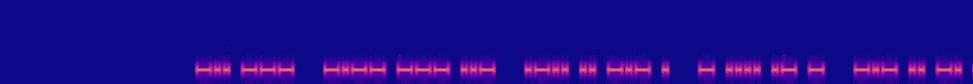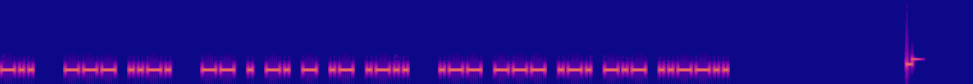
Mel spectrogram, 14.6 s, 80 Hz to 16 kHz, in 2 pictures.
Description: Morse code, heard as a keyed tone, about 36 wpm, 700 Hz. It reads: DO YOU LIKE THAT KIND OF MENTAL WORK?
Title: Sentences from Top 1000 Words - Review Part 4 - 35wpm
